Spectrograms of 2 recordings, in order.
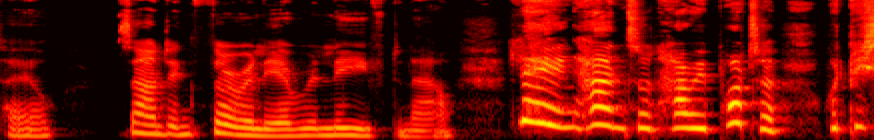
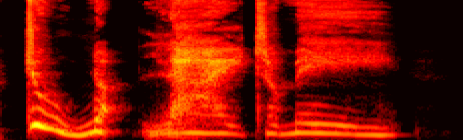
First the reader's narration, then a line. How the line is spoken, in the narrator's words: hissed the second voice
